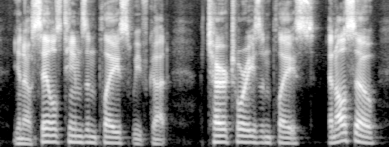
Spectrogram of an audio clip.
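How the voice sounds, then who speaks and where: A man talks at a fairly slow pace in a normal speaking voice, pitched at a medium level. The recording is very clean, with a silent background. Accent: American. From New York City (Flushing, Queens). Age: 40s. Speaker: business owner. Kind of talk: interview.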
